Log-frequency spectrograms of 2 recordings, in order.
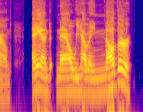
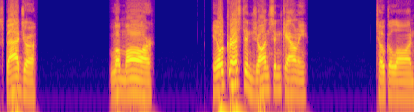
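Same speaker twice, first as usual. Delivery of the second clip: slow, careful reading voice. Reading out a list of town names, reading slowly. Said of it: "I'm gonna read it slowly".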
